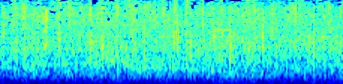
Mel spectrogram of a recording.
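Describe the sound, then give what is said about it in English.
A crowd applauds for what God did at this year's student conference, a dense, even wash of many hands clapping at once with no voices breaking through, holding at a constant level throughout. “One more time, would you give it up for what God did in student conference this year?”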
